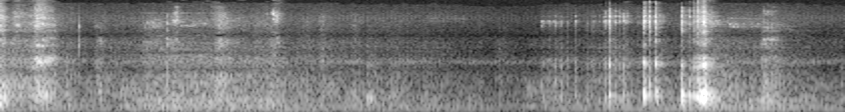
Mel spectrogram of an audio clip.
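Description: Small paper scissors faintly snipping through cardstock to bevel box flaps: a few quiet cuts at first, a near-silent pause, then a quick run of sharper snips near the end.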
